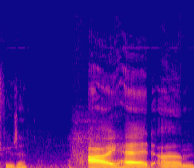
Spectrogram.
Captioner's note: long exhale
